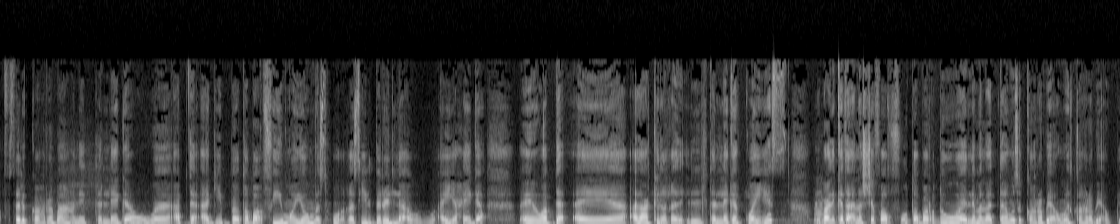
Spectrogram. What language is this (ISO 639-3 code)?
arz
